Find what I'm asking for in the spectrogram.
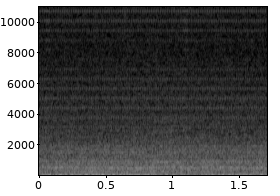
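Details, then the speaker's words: SPL700 amplifier, Skytech: steady, even whooshing rush as the cooling fan runs constantly at full speed with no thermal control; a thermal fan control is to be fitted. "what i don't like it's the cooler i think you can hear it the cooler is on full speed and makes a lot of noise and i will put a thermal control thermal fan control for this cooler"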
